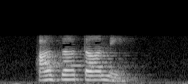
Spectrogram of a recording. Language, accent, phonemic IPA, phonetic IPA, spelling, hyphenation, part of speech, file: Armenian, Eastern Armenian, /ɑzɑtɑˈni/, [ɑzɑtɑní], ազատանի, ա‧զա‧տա‧նի, noun / adjective, Hy-ազատանի.ogg
- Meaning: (noun) the nobility, the members of the azat class; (adjective) noble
